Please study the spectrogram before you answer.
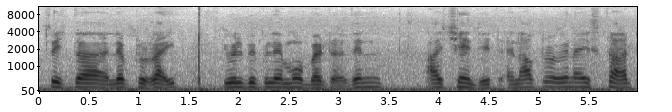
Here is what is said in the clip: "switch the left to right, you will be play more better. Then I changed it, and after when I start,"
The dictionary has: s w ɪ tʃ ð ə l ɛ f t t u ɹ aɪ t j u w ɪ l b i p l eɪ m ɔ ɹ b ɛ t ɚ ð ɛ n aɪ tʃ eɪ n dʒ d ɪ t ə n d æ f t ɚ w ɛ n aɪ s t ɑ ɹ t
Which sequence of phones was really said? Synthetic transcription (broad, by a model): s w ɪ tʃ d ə l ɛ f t t u ɹ aɪ t j u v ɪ l b i p l eɪ m ɔ ɹ b ɛ t ɚ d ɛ n aɪ tʃ eɪ n dʒ ɪ t ə n d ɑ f t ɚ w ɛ n aɪ s t ɑ ɹ t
